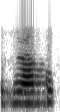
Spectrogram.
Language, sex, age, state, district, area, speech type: Hindi, female, 18-30, Madhya Pradesh, Narsinghpur, rural, conversation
